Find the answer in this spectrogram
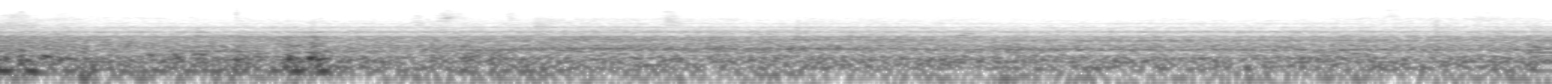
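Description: A Special Rapid electric train running at reduced speed under signal restrictions behind a freight train: a steady rumble of wheels and running gear with a faint steady whine, easing off slightly in the first couple of seconds and then holding level.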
